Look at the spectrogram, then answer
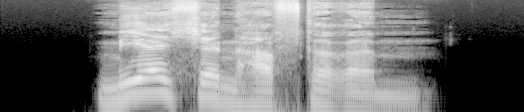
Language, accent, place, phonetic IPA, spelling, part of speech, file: German, Germany, Berlin, [ˈmɛːɐ̯çənhaftəʁəm], märchenhafterem, adjective, De-märchenhafterem.ogg
- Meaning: strong dative masculine/neuter singular comparative degree of märchenhaft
